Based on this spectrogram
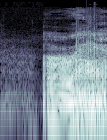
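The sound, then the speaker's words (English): After a brief quiet moment, a man lets out a loud, throaty imitation of a lion's roar, a sustained guttural growl that swells and holds. “Give me your roar.”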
